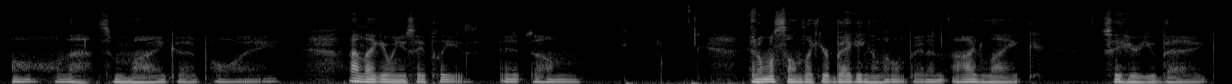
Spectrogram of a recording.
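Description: A woman doing an intimate whispered audio roleplay, teasing and commanding in a breathy whisper close to the mic. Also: rumbling low, level tone, takes it slowly, warm tone.

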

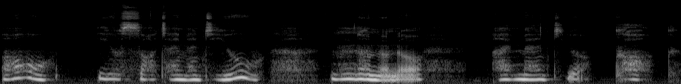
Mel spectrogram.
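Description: A woman voicing a teasing, doting woman doctor in an adult audio roleplay, speaking in a slow, whispery, drawn-out way. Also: a little high, fairly even intonation, creaky, warm tone, breathy edge, heavily acted. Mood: sultry teasing.

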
